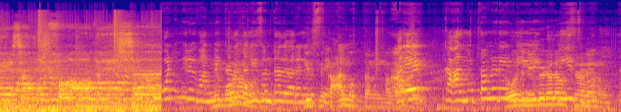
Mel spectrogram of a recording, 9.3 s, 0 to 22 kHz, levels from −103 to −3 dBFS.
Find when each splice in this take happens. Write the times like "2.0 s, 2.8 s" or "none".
none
